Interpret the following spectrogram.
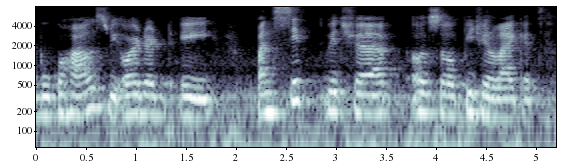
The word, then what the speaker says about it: pancit: Yes, you like pancit. When we were in Minsaya, we ate in GL Buko House. We ordered a pancit, which also PJ liked it.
